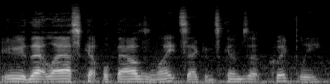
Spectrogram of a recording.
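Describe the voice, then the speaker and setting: A man's voice: mid-range voice, steady tone, moderate pace, darkish tone. Man casually streaming a game over noise. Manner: informal slangy talk. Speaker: live streamer playing a space flight game. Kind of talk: casual live gameplay commentary.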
